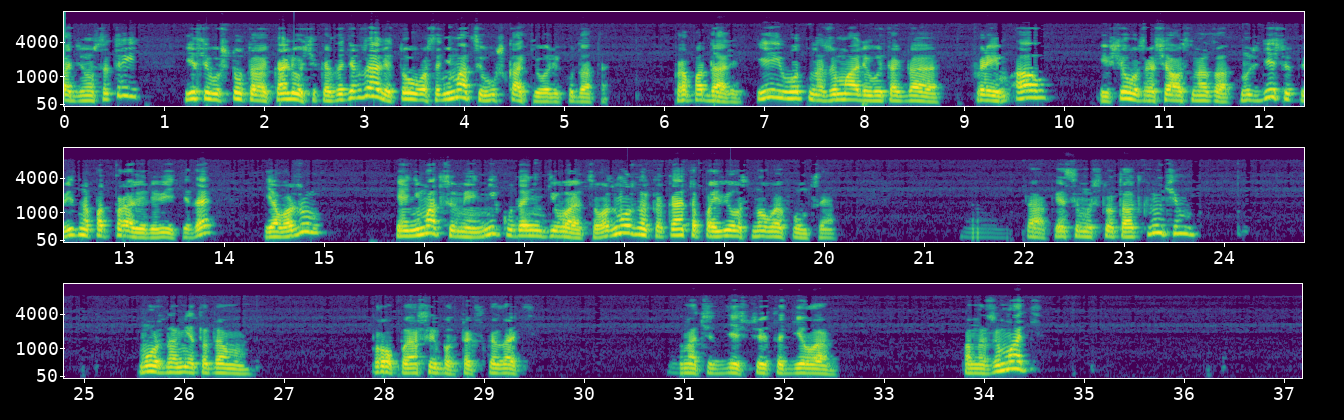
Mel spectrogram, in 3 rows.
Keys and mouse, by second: 2.3-3.8 middle drag, 5.8 middle click, 7.4-9.2 drag, 10.4 middle click, 11.8-17.3 middle drag, 18.7-22.3 drag, 23.7 middle click, 25.1-27.1 drag, 28.3-31.8 drag, 32.4-33.8 middle drag, 35.1-36.6 drag.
